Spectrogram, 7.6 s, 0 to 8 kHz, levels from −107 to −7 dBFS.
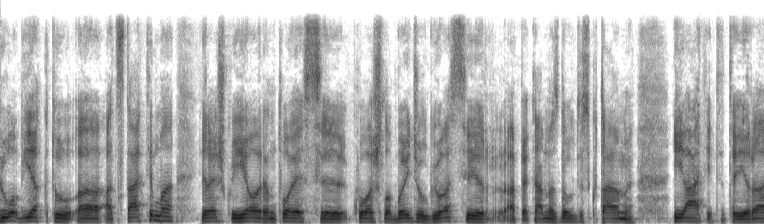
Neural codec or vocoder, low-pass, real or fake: codec, 16 kHz, 4 kbps, FreqCodec, larger model; 7.2 kHz; fake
